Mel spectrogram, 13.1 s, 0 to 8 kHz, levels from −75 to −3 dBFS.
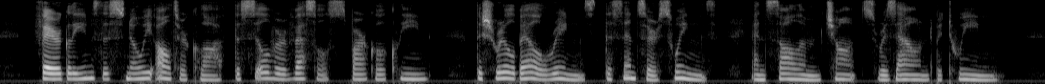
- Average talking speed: No, slow, 105 wpm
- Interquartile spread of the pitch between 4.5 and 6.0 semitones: No, average, 3.2 semitones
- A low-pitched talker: No, medium, 180 Hz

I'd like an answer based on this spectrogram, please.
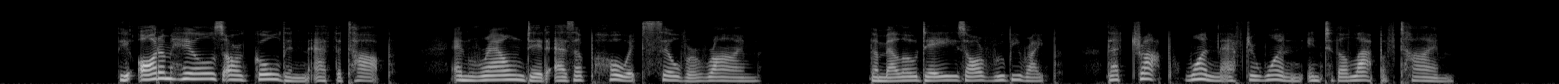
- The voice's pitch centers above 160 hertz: Yes, medium, 185 Hz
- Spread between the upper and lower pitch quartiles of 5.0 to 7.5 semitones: No, average, 3.6 semitones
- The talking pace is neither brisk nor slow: No, slow, 120 wpm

